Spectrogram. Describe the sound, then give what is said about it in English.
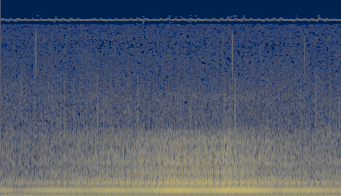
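A big car's engine rumbles steadily from inside the vehicle while it is driven carefully back to Malibu, a low constant drone with road noise that swells slightly in the middle before settling, with no voices. “Kingsley were sitting in the rear of the big car while Max drove carefully back to Malibu.”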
